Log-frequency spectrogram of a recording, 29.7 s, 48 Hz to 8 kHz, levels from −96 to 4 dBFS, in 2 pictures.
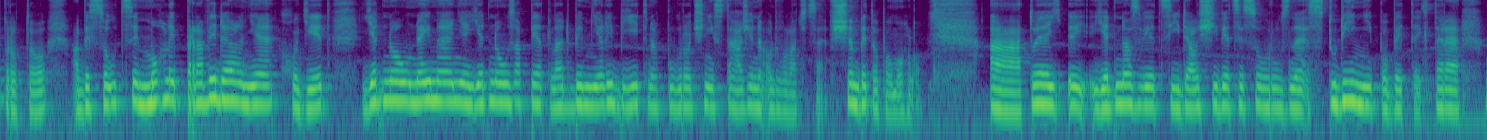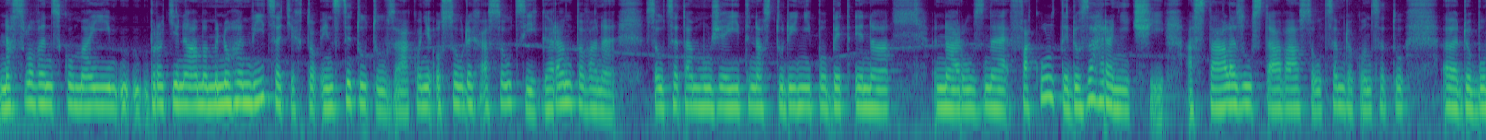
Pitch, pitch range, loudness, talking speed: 165 Hz, 155-180 Hz, -28 LUFS, 150 wpm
